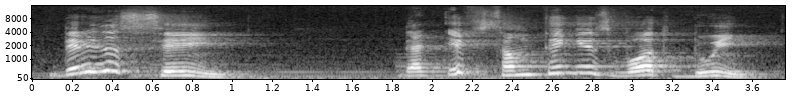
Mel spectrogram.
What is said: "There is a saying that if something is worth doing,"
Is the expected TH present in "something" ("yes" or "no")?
no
